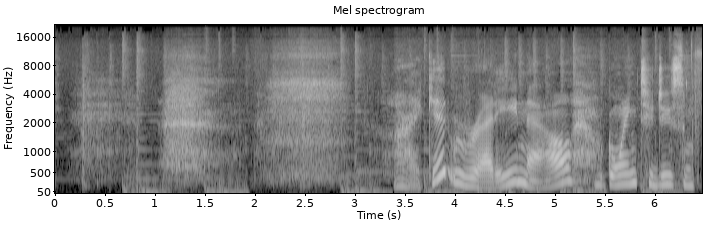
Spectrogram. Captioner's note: exhales and inhales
